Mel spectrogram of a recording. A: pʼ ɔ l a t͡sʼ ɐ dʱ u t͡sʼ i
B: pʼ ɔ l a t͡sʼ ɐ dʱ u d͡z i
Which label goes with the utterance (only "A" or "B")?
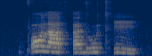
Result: A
